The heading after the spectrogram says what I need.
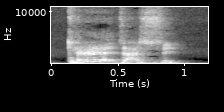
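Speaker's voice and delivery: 아주 높게 내지르는 욕설; 과장해서 새되게 소리치기; 욕하는 사람 흉내. Acted. 대통령을 욕하는 사람 흉내. (버럭 내지르는 고함)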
